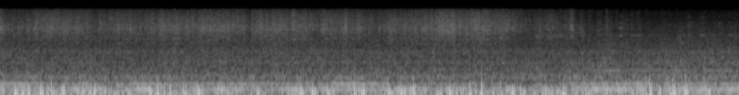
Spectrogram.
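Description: Kubota tractor engine running at a steady speed, loud inside the cab, with a constant irregular clatter of knocks and rattles as the cab jolts over bumpy ground.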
